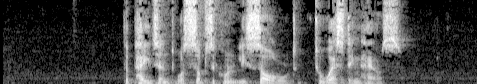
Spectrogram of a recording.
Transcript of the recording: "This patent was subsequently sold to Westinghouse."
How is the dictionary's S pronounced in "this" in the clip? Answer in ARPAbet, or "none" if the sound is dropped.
none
